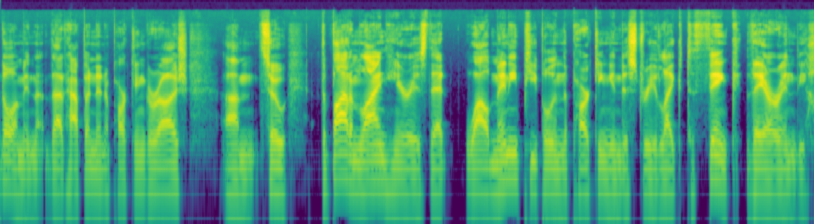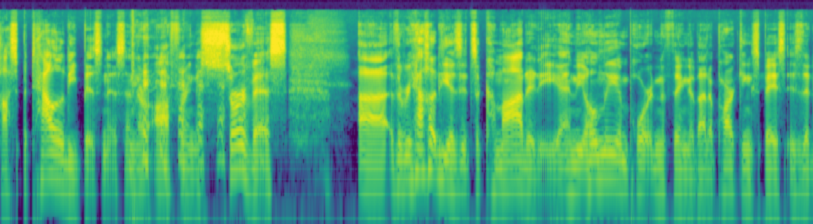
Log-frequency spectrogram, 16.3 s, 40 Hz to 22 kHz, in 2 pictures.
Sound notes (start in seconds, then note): 9.4 laughter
